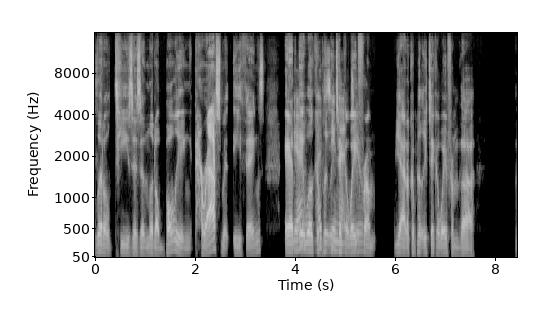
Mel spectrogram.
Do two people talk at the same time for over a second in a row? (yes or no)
yes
